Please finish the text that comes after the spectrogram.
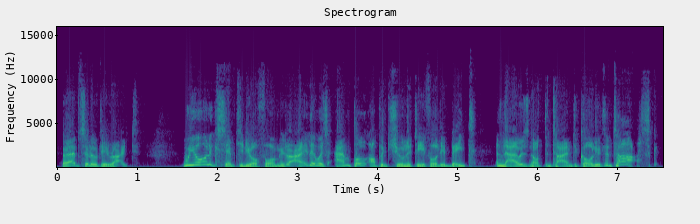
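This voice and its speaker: A man voicing a fatherly, authoritative male expedition leader in an audiobook, booming and pompous, with wordy formal speech. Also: wildly swooping pitch, fairly quick, husky, no echo, full character voice. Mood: pompous, magisterial. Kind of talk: audiobook character dialogue.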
